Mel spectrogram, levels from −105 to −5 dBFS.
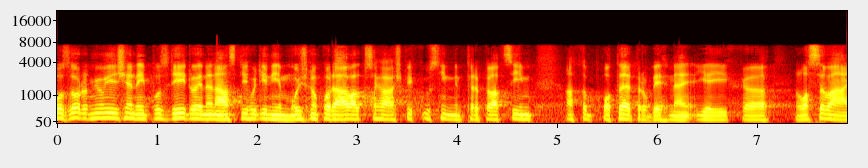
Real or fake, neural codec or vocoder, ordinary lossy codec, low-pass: fake; codec, 16 kHz, 0.8 kbps, ZipCodec; AAC, 64 kbps; 7.2 kHz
